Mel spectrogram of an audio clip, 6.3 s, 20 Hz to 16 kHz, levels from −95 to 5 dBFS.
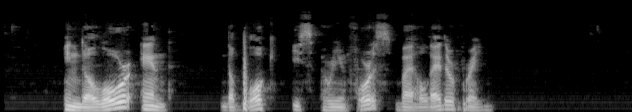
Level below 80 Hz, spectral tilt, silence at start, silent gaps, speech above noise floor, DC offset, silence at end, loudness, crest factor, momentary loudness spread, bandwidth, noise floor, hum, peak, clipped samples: -48 dBFS; -7 dB/octave; 0.65 s; none; 61 dB; under 0.1%; 1.45 s; -19 LUFS; 20 dB; 17 LU; 7.4 kHz; -80 dBFS; none; -2 dBFS; under 0.1%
